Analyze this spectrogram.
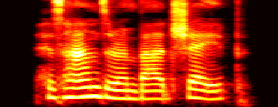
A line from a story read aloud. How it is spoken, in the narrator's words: Izuku said quietly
